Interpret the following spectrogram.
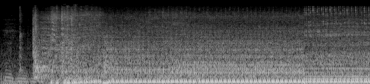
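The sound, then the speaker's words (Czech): A small engine is started with a turn of the key, choke held up for a cold start; it cranks briefly, catches and fires up, then settles into a steady, buzzing run with a low throbbing hum; the pitch shifts slightly near the end as it is driven away. “Vždycky dáte páčku úplně dopředu na toho zajíčka a při studeném startu si podržíte sytič takhle nahoru a jenom otočíte klíčkem.”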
